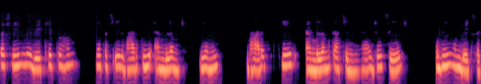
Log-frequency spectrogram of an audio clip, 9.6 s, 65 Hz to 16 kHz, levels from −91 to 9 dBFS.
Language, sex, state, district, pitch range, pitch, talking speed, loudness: Hindi, female, Uttar Pradesh, Gorakhpur, 175-215 Hz, 195 Hz, 145 wpm, -16 LUFS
